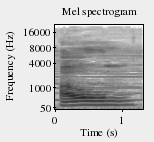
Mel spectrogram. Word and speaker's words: ओम: अ उ म से बना है, अ उ म ओम, ओम शुद्ध उच्चारण ये होता है।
